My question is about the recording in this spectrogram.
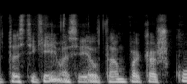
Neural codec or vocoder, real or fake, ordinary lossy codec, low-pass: vocoder, 44.1 kHz, 128 mel bands, Pupu-Vocoder; fake; MP3, 96 kbps; 10.8 kHz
